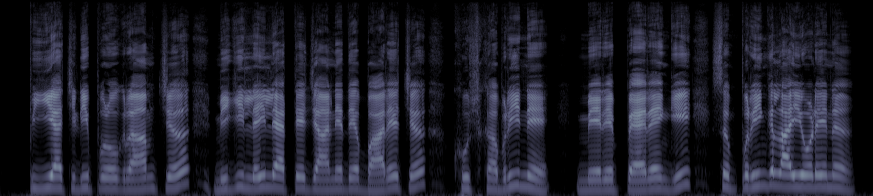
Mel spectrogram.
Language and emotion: Dogri, happy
